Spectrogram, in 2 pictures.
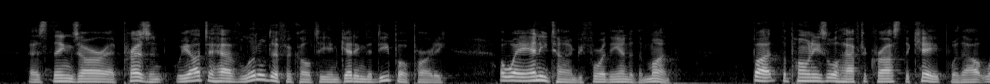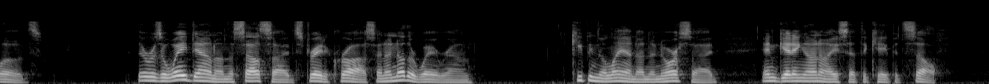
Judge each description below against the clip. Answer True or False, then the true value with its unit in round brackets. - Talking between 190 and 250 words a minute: True (200 wpm)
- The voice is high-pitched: False (130 Hz)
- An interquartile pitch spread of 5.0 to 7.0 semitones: True (5.3 semitones)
